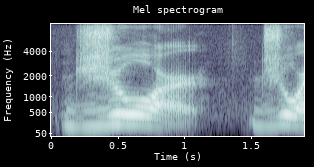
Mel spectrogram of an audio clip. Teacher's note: Now, the D, you can say drawer, drawer, a little bit of a D, but it often just sounds like a J. So if this word is really tricky for you, just think of J-O-R, drawer, drawer.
